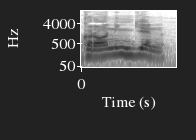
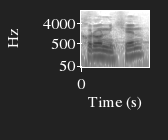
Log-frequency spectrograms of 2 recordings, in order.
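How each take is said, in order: First: It starts with a hard g sound. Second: It starts with a throaty h-like sound. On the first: This is how it is learned locally. The speaker calls it wrong. "Εμείς εδώ πέρα έτσι τη μάθαμε" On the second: This is how the Dutch say it. The speaker calls it right. "το είπες με την Ολλανδική προφορά"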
